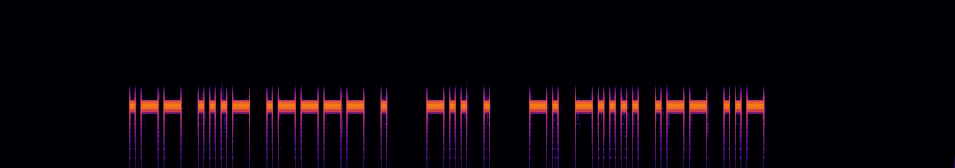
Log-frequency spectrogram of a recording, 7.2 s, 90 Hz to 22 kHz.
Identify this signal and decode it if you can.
Morse code, heard as a keyed tone, about 27 wpm, 700 Hz. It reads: WV1E DE N6WU
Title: USA Callsign DE Callsign - 4 Characters - 28wpm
